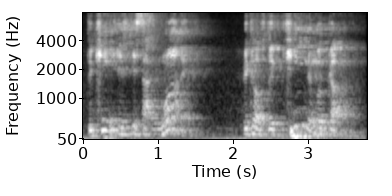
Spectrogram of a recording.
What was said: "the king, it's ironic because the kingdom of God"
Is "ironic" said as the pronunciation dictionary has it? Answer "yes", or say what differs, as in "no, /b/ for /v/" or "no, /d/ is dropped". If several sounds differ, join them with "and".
no, /w/ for /ɹ/ and /n/ is dropped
